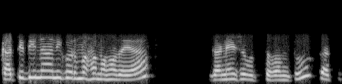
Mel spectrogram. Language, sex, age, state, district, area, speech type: Sanskrit, female, 30-45, Andhra Pradesh, Krishna, urban, conversation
